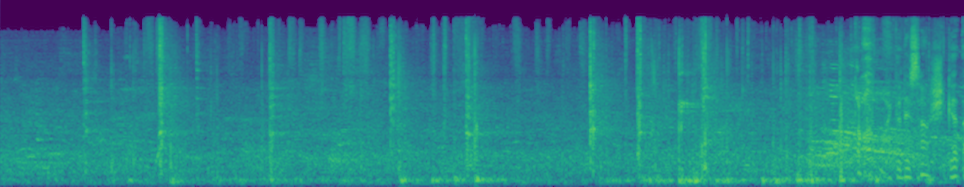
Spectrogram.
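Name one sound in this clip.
Rackets smack a shuttlecock back and forth in a fast rally.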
